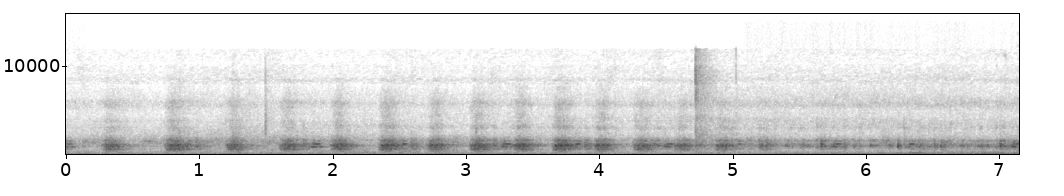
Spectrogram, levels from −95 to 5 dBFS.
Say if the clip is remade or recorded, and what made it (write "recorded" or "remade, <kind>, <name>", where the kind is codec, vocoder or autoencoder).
recorded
